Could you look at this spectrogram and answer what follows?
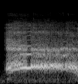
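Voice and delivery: very high squeal, close to a giggle; giddy squeal. Retold or imitated. Friend squeals with glee at the dinner table. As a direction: let out a delighted squeal. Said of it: "He was g-, almost giggling".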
